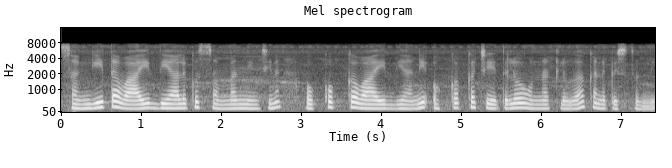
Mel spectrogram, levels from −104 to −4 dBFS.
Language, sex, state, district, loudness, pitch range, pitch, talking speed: Telugu, female, Andhra Pradesh, Srikakulam, -17 LUFS, 175-215 Hz, 185 Hz, 75 wpm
